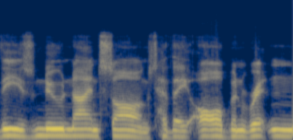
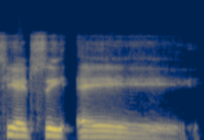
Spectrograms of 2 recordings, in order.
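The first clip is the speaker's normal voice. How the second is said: very slow, cool drawl stretching out the A; 2 semitones lower than usual. Showing how to say it cool: Fonzie voice. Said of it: "You gotta say it like the Fonzie".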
